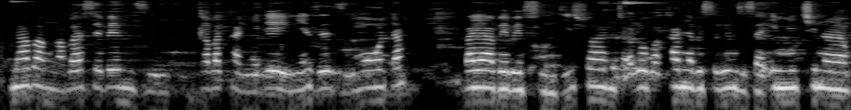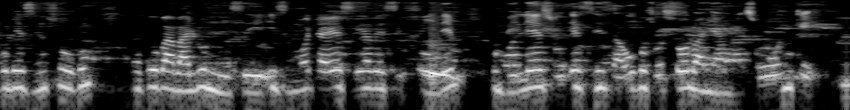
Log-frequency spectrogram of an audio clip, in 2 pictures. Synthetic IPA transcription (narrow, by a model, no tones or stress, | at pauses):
naβaŋaβasɛβend͡zʱi | aβakʰaŋɛleŋɛzezimɔtʼa | βajaβɛβefundʱiswand͡ʒʱalɔβakʰaɲaβɛsɛβend͡zʱisaʔimit͡ʃʼinajaɣulezint͡sʼuɣu | uɣuβaβaluŋisɛizimɔtʼaezijaβezifilɛ | ɣumbʱɛlɛzɔʔezizauɣuzɔɬɔlwaɲaŋazɔːŋkʼɛ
